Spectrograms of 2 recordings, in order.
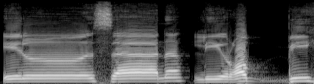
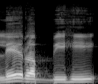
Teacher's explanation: لام زیر لی ہوتا ہے، لام زیر لے نہیں ہوتا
